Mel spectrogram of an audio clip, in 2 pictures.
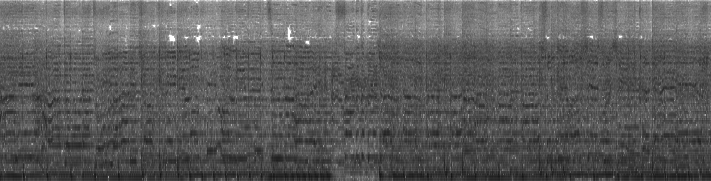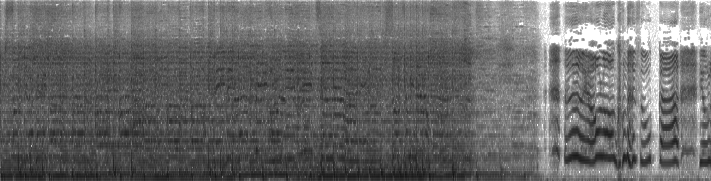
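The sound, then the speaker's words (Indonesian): An upbeat pop track with a steady, driving beat and bright, busy instrumentation plays loud and continuous, like aerobics workout music, before cutting out near the end as a voice briefly takes over. “kayak lagu senam sumpah gue tiap hari Jumat kebangun sama lagu yang modelan kayak gini jadi tuh di sekitar kantor sekitar gue tuh tiap Jumat senam terus model lagunya tuh kayak gini”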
